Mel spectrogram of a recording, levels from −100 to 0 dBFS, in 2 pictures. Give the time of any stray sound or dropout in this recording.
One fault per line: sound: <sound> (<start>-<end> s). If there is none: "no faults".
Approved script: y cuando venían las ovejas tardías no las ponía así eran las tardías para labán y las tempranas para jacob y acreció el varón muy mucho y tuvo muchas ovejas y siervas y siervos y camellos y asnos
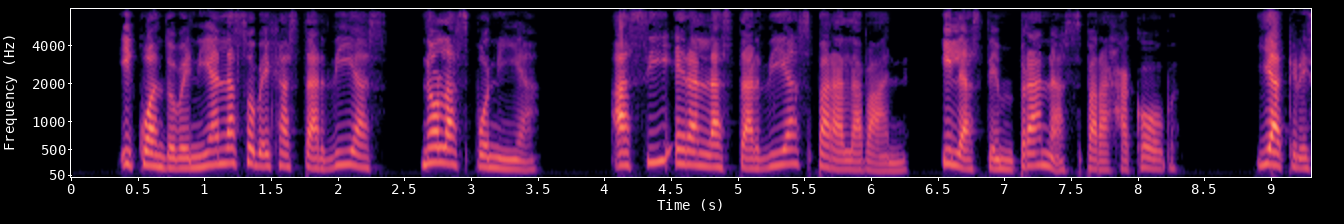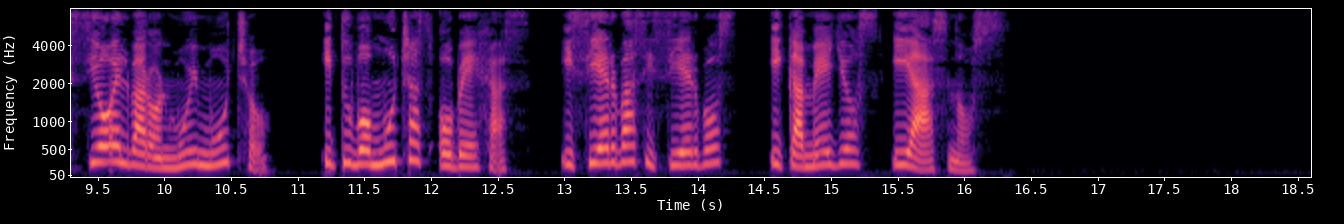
no faults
